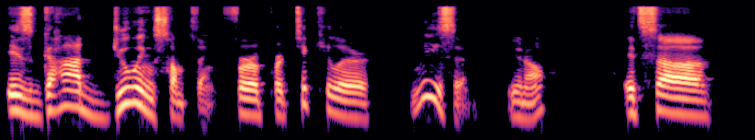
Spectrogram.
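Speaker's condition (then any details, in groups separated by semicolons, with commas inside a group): No condition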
